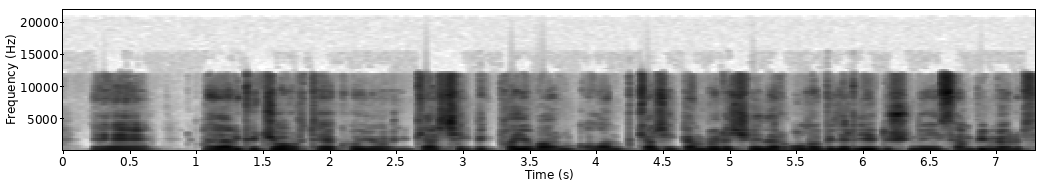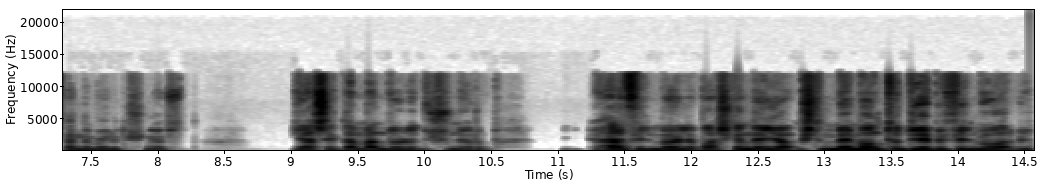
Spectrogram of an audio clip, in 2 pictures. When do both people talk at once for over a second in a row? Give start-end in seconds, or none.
none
